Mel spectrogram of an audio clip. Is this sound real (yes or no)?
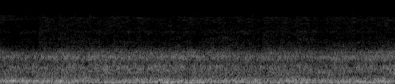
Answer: no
